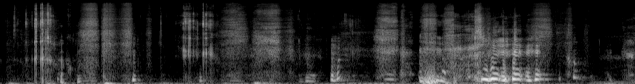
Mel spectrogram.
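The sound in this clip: Crunchy chewing of an organic carrot: loud, crisp bites and grinding crunches come in an uneven series and grow heaviest and densest in the second half.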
